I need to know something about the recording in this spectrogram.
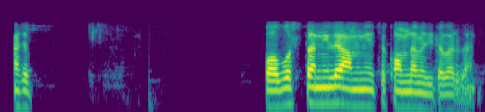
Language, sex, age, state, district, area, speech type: Bengali, male, 18-30, West Bengal, Jhargram, rural, conversation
